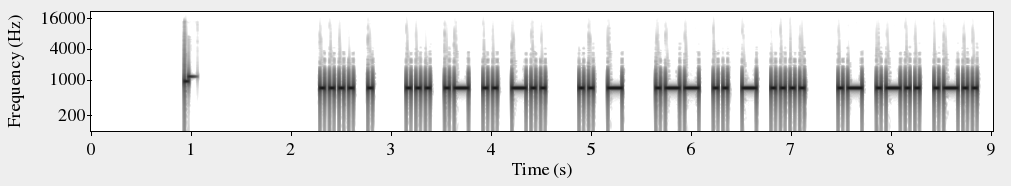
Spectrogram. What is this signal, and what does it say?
Morse code, heard as a keyed tone, about 25 wpm, 700 Hz. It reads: HE SAID IT WITH ALL
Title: Sentences from Top 1200 Words 25wpm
